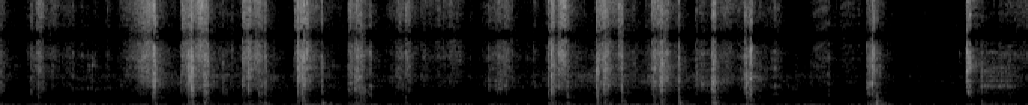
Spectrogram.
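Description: Tarot cards are shuffled and drawn by hand, a quiet, close stream of rapid papery riffles and flicks in an uneven rhythm, with no talking.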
